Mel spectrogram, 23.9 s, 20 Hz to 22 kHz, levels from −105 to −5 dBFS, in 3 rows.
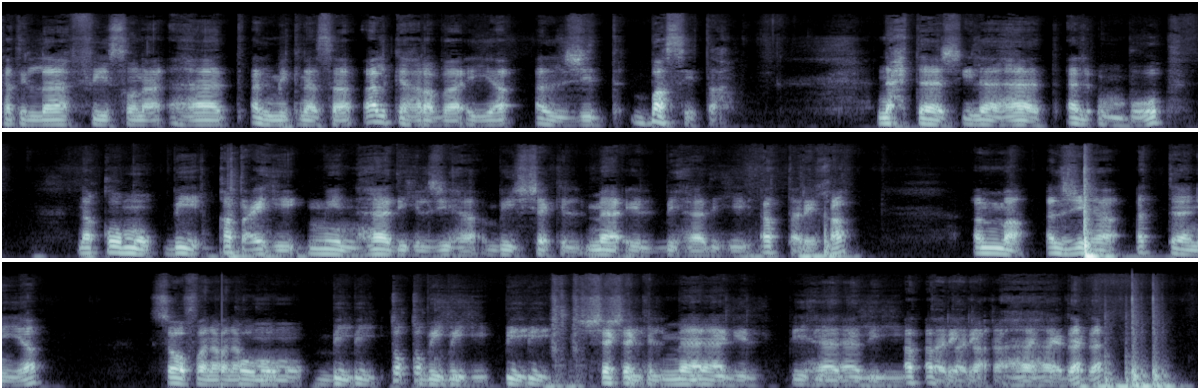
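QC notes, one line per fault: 17.41 s to end: doubled audio track. A full-band copy of the sound trails about 150 ms behind the original, roughly 5 dB quieter, with no decay or room colour. It cuts in abruptly, likely from a second, slower capture path mixed in.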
